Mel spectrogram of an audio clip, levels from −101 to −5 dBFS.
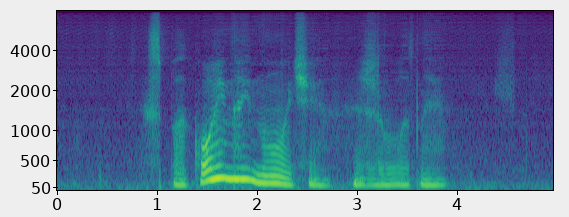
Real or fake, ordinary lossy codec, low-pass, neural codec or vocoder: fake; none; none; codec, 16 kHz, 0.7 kbps, FocalCodec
